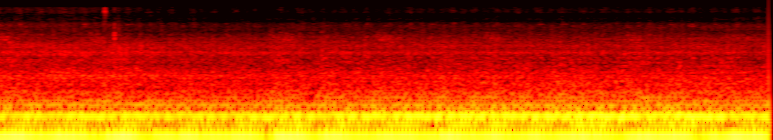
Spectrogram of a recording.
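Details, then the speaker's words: Jeep Grand Cherokee ZJ, jump-started after a dead battery, idling with temperature gauge climbing high (owner suspects low antifreeze); deep steady low rumble at idle that stops when driving, cause unknown: idle rumble. "I don't know if you can hear that rumbling. It stops doing it when I drive, but it's really doing it right now."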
